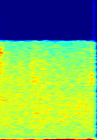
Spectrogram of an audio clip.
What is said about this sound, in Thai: นี่ก็ลมเย็นโว้ยเนาะ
